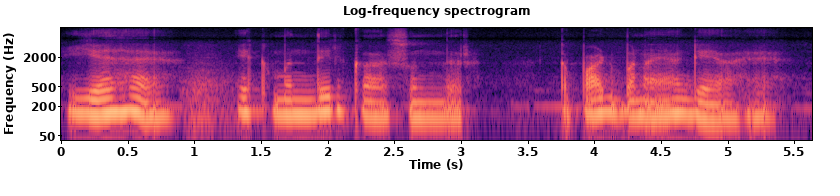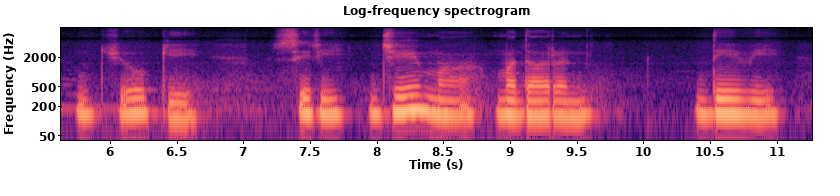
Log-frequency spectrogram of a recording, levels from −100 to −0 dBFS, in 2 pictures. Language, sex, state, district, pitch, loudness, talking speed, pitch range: Hindi, male, Uttar Pradesh, Hamirpur, 140 Hz, -27 LUFS, 90 wpm, 130-150 Hz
